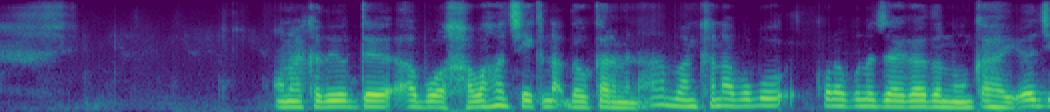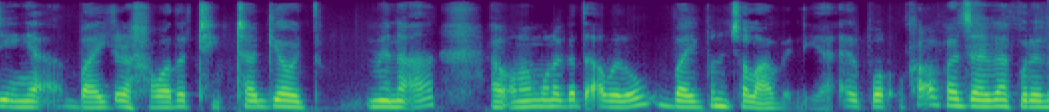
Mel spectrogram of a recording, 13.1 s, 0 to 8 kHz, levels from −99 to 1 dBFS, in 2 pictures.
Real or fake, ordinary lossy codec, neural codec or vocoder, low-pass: fake; none; codec, 16 kHz, 1 kbps, X-Codec, WavLM features, trained on Multilingual LibriSpeech; none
